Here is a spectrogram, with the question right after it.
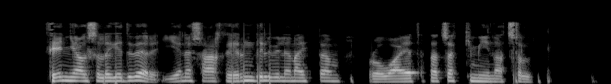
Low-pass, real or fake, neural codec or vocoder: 7.2 kHz; real; none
